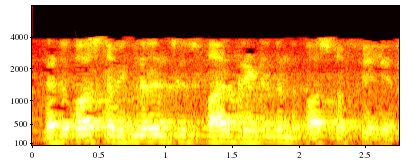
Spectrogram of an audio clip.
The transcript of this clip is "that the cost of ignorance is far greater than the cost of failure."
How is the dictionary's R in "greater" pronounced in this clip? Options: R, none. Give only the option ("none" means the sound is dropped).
R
